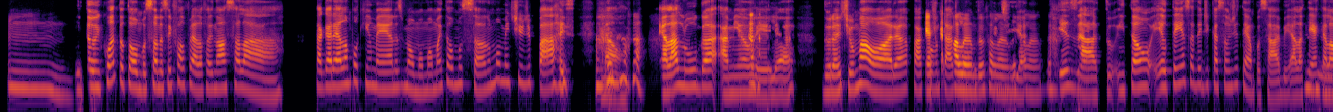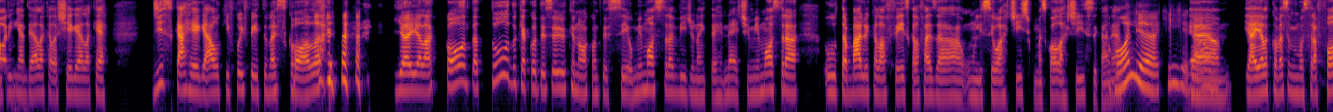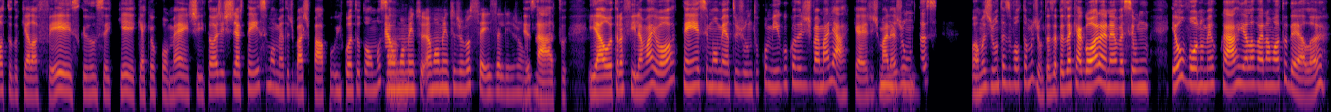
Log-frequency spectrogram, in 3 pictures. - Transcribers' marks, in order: chuckle; chuckle; other background noise; laugh
- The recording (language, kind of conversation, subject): Portuguese, podcast, Como você equilibra trabalho, lazer e autocuidado?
